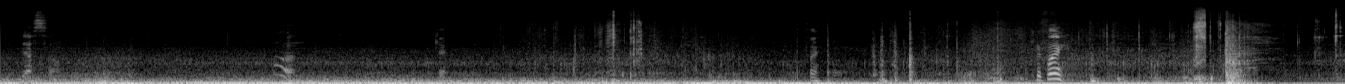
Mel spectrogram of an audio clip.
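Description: An engine rumbles low and steady inside a car.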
